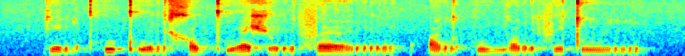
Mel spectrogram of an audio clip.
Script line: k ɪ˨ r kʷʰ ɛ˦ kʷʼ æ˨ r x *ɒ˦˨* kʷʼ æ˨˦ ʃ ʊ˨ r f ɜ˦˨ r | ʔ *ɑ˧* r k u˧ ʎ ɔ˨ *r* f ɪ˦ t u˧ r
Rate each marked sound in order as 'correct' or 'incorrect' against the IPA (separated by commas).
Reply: incorrect, incorrect, correct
